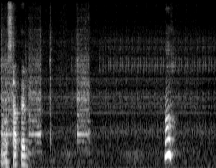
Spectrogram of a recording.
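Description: A laptop floppy drive working briefly while setup reads from the disk: a short mechanical buzz about one and a half seconds in, between short spoken exclamations.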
